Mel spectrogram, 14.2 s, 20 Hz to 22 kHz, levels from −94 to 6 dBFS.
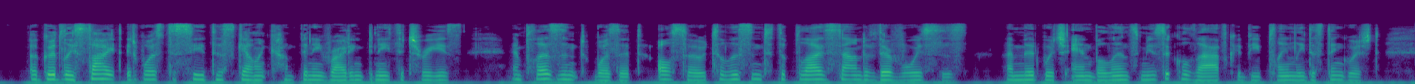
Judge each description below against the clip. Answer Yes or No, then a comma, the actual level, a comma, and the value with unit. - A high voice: No, medium, 160 Hz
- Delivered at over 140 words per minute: Yes, average, 160 wpm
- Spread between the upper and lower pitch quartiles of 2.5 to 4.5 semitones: Yes, average, 2.8 semitones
